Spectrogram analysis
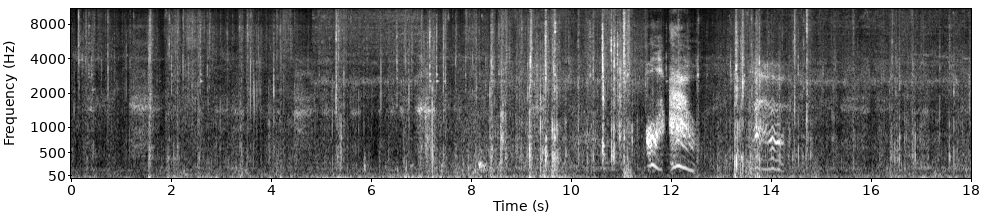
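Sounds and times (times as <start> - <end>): bike tyres over dirt and roots: 0.0 - 18.0
bike rattles and knocks: 0.1 - 18.0.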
